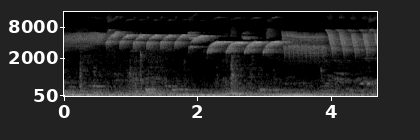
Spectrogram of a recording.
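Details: Domestic canary chicks being fed by their mother: rapid series of high, thin chirps sweeping downward, repeated several times per second, with steady low background rumble.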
